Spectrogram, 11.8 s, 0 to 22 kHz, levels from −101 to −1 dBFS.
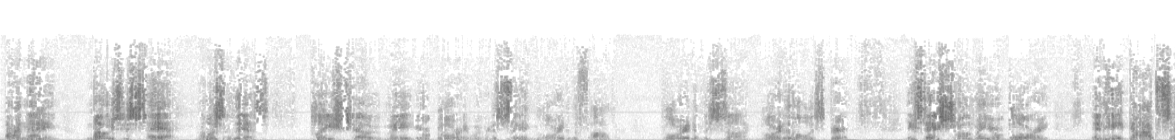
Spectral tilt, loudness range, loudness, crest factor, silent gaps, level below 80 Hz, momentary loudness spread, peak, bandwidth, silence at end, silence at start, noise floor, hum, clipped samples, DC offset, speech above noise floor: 0 dB/octave; 8 LU; -49 LUFS; 24 dB; none; -80 dBFS; 20 LU; -30 dBFS; 16.5 kHz; 0 s; 0 s; -77 dBFS; none; under 0.1%; under 0.1%; 28 dB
